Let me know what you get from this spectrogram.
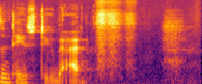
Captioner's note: laughs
